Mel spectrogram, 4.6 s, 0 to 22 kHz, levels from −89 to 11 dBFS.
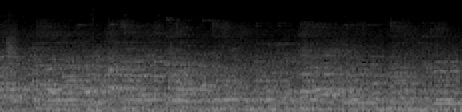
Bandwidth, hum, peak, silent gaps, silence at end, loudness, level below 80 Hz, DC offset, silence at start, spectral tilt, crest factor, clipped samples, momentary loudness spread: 16.5 kHz; none; -26 dBFS; none; 0 s; -39 LUFS; -50 dBFS; under 0.1%; 0 s; -6.5 dB/octave; 12 dB; under 0.1%; 3 LU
